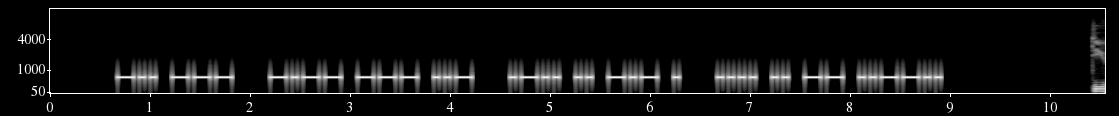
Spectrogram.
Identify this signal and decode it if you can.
Morse code, heard as a keyed tone, about 22 wpm, 700 Hz. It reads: DO YOU LIKE HIM?
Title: Sentences from Top 100 Words 22wpm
